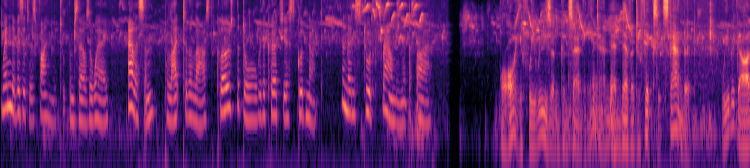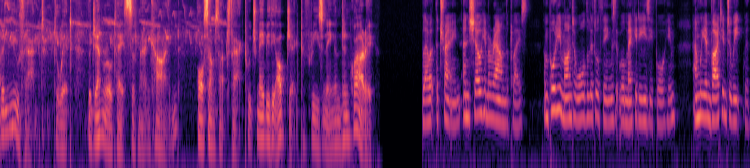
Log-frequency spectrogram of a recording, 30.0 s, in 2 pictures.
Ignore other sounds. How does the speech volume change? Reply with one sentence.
The loudness of the speech stays about the same.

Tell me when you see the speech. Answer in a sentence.
The speech can be heard from 0.0 to 8.7 s, from 10.0 to 22.6 s and from 23.4 to 29.9 s.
